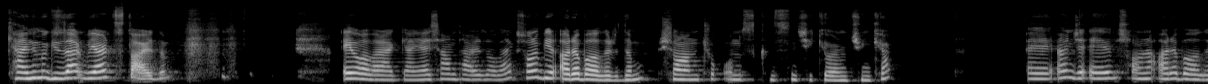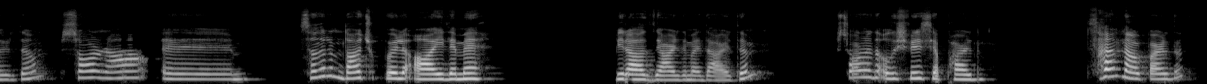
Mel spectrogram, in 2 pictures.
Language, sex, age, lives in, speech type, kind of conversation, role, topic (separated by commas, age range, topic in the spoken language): Turkish, female, 20-24, Poland, conversation, unstructured, none, Para ile mutluluk arasında nasıl bir ilişki var?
